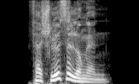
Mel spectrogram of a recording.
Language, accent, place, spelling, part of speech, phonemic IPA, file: German, Germany, Berlin, Verschlüsselungen, noun, /fɛɐ̯ˈʃlʏsəlʊŋən/, De-Verschlüsselungen.ogg
- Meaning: plural of Verschlüsselung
